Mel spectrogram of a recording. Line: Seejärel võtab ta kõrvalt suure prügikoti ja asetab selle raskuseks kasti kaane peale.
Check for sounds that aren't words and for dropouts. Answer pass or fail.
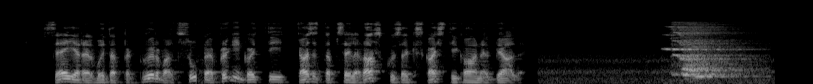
fail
